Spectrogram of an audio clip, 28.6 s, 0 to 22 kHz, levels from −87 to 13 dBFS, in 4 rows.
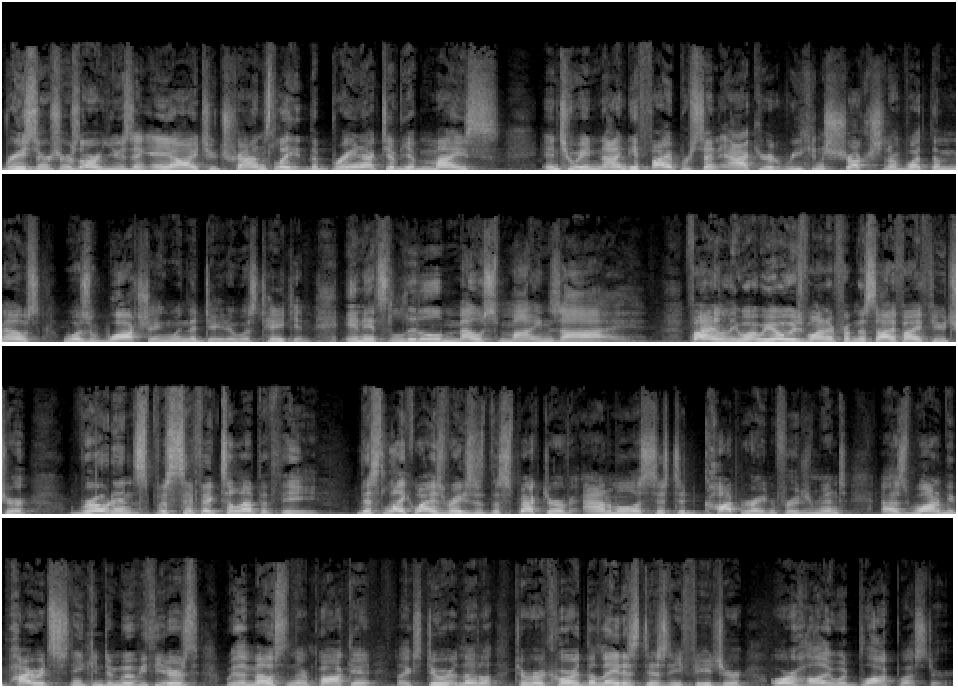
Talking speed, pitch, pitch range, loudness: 170 wpm, 205 Hz, 175-235 Hz, -19 LUFS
